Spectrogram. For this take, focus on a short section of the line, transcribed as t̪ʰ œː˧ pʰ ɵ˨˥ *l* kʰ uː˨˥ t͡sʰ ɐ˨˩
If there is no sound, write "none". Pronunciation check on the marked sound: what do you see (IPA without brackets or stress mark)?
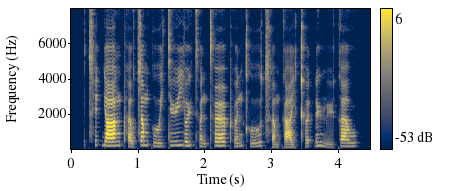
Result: n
